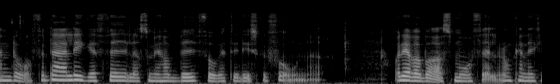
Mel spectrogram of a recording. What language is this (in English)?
Swedish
